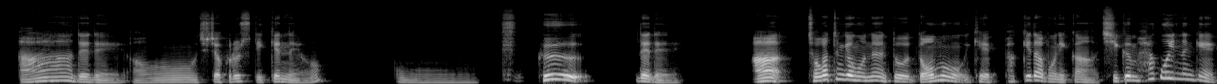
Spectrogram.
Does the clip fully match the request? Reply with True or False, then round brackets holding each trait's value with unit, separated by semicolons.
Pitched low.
True (130 Hz)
